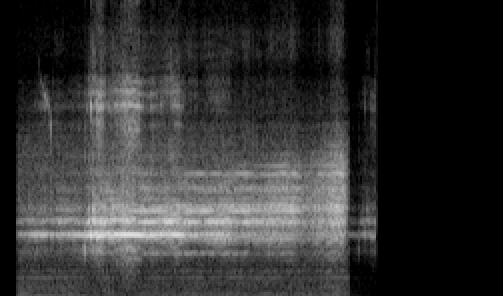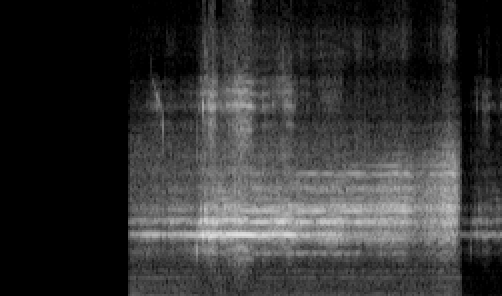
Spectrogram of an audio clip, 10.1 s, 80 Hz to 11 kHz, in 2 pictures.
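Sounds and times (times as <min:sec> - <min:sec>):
electronic synth tone: 0:00.2 - 0:03.8, 0:06.3 - 0:10.0.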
